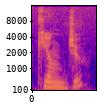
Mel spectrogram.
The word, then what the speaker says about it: Gyeongju: Soonie, you grew up in Gyeongju? – Yes. – Is that my pronunciation's okay? I'm so worried about my pronunciation. – That's quite all right.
